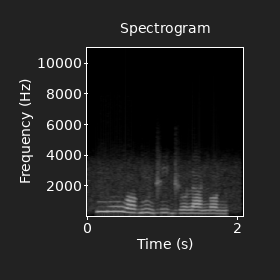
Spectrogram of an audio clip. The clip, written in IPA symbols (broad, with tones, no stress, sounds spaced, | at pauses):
ɲ uː˦ w ɔ˨ ɡ ũ˦˨ d͡ʒ i˦˨ d͡ʒ o˨ l a˨ ŋ ɔ˨ n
